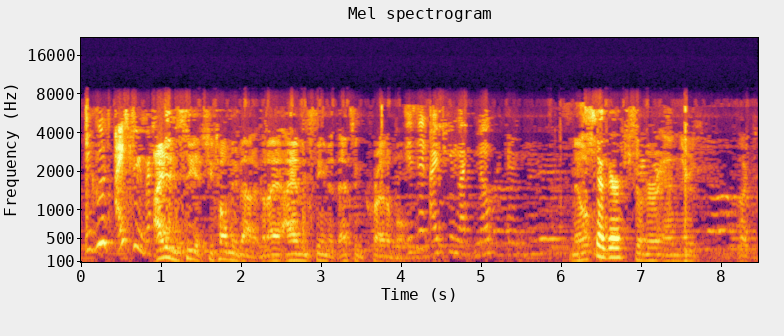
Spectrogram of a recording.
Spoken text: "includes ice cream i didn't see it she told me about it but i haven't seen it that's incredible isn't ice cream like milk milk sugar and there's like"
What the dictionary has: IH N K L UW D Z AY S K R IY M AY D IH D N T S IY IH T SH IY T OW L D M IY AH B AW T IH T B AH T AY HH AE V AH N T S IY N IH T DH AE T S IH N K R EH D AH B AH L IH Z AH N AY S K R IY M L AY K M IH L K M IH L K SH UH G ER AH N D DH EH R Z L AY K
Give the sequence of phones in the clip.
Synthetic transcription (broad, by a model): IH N K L UW D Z AY S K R IY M AY D IH D N T S IY IH T SH IY T OW L D M IY AH B AW T IH T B AH T AY HH AE V AH N T S IY N IH T DH AE T S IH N K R EH D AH B L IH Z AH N AY S K R IY M L AY K M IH L K M IH L K SH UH G ER AH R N DH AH R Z L AY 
